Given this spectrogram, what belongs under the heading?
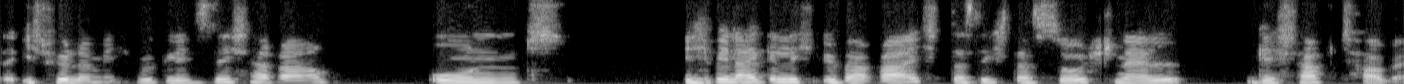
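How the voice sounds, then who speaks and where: The voice has a dark, mellow tone and fairly even intonation, with a dry, close sound and no echo. It moves at a fairly slow pace with long, frequent pauses. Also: woman, fairly high pitch for a woman. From Spain, Barcelona. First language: Spanish or Catalan (speaking German). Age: 30s. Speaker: mentoring client, single mother. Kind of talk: interview answers. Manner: halting, many fillers.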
